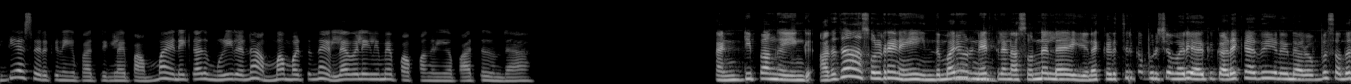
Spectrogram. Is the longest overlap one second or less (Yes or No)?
Yes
